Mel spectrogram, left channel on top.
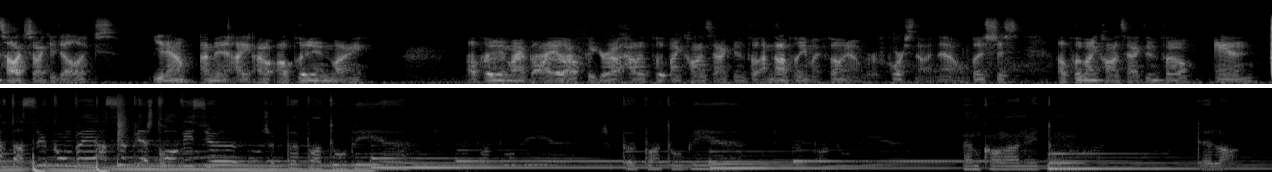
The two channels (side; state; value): both; different; correlation 0.00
